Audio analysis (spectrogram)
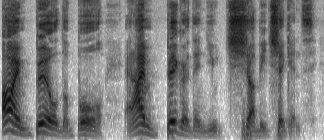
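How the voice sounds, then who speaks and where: A man voicing a big, boastful young bull in a storybook, loud, deep and taunting. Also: very animated, a little slow, creaky, slightly rough, no echo, clean studio sound, exaggerated voice. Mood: menacing, bossy.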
